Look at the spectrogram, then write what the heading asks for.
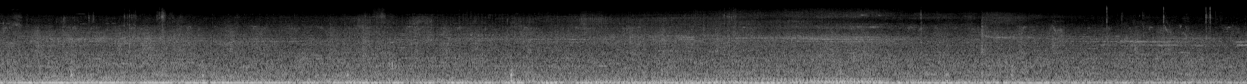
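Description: Passenger train rolling along the track: a steady low rumble of wheels on rails.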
